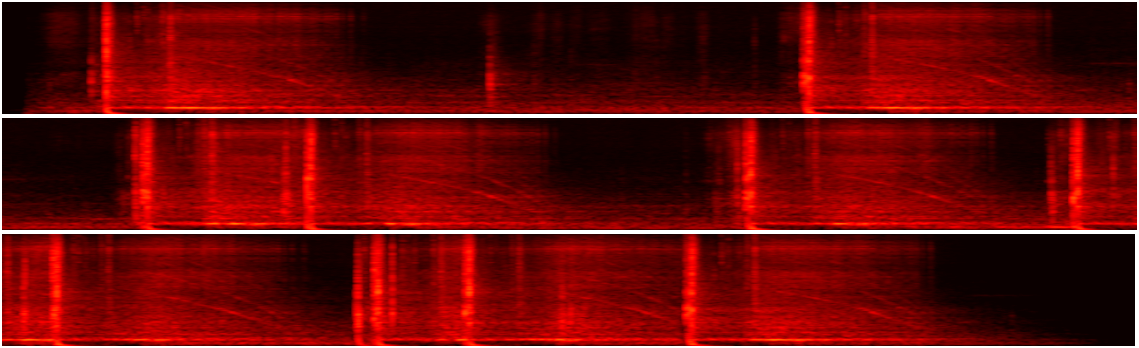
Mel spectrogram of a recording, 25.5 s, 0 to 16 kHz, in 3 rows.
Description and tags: Kellokorttilaite, leimauksia / Old time clock from the 1960s, several clock in, punch in sounds, echoing
Vanha kellokorttien leimauslaite, 1960-luku. Leimauksia hieman kaikuvassa tilassa.
Paikka/Place: Suomi / Finland / Helsinki
Aika/Date: 1969
Clock, Clock-in, Field-Recording, Finland, Finnish-Broadcasting-Company, Kellokortti, Kellokorttilaite, Leimata, Leimaus, Punch-in, Soundfx, Suomi, Tehosteet, Time-clock, Voimajohdot, Yle, Yleisradio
